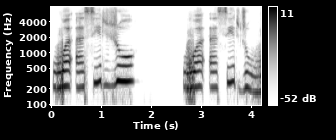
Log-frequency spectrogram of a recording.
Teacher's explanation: وا پہ ہونٹ گول، سین میں سیٹی اور زیر باریک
